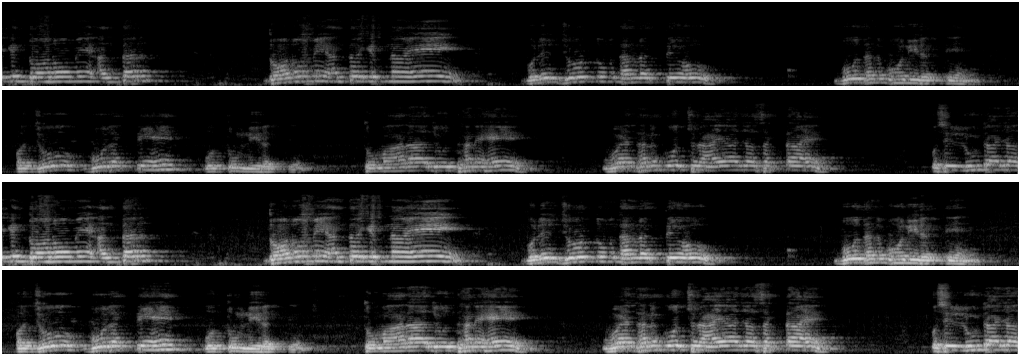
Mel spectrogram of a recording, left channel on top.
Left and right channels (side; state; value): left; quieter; 9.3 dB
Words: दोनों में अंतर कितना है? बोले जो तुम धन रखते हो वो धन वो नहीं रखते हैं, और जो वो रखते हैं वो तुम नहीं रखते हो। तुम्हारा जो धन है वह धन को चुराया जा सकता है, उसे लूटा जा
